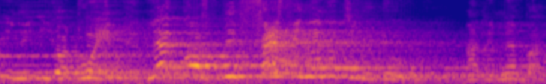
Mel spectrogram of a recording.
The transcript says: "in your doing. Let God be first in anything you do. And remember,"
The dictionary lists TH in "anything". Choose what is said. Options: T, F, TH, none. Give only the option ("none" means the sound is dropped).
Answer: T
